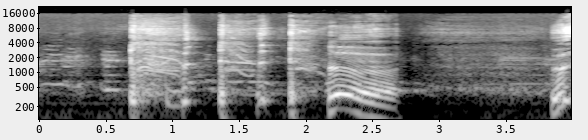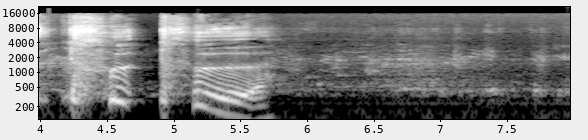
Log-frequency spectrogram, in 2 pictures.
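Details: Child coughing in two short runs of about three coughs each, each run ending in a voiced, falling groan, in a quiet room.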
